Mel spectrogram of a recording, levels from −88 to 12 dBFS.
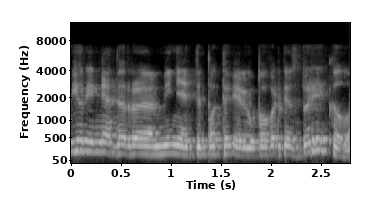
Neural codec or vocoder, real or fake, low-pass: codec, 16 kHz, 4 kbps, X-Codec, HuBERT features, trained on balanced general audio; fake; 7.2 kHz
